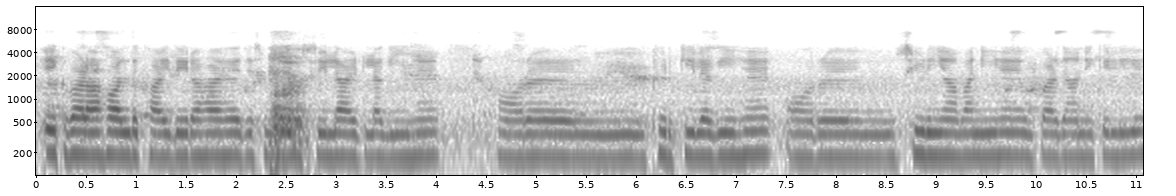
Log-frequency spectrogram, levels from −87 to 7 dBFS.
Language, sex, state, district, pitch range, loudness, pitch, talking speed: Hindi, female, Uttar Pradesh, Jalaun, 175-185 Hz, -37 LUFS, 180 Hz, 140 wpm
